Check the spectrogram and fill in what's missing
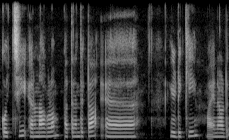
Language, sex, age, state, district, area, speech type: Malayalam, female, 18-30, Kerala, Wayanad, rural, spontaneous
